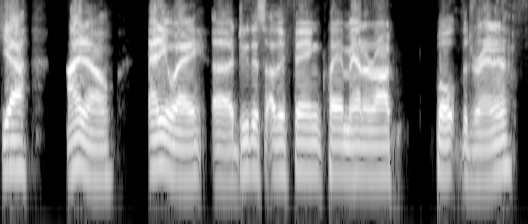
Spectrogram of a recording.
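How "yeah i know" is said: put-on smug, offhand tone faking modesty. Player retelling winning a counter war and drawing a lightning bolt, mock-smug. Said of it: "I got to be all smug and pretend".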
